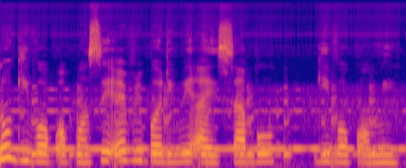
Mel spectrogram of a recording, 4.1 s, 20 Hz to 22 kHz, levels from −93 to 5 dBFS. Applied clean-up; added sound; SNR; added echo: none; Keyboard (musical); 6 dB; none.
